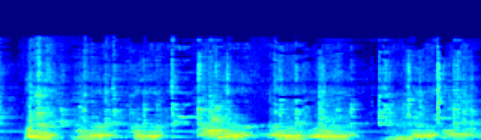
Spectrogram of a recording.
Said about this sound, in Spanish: Ladraron los perros, lanzándose furiosamente sobre el lobo.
